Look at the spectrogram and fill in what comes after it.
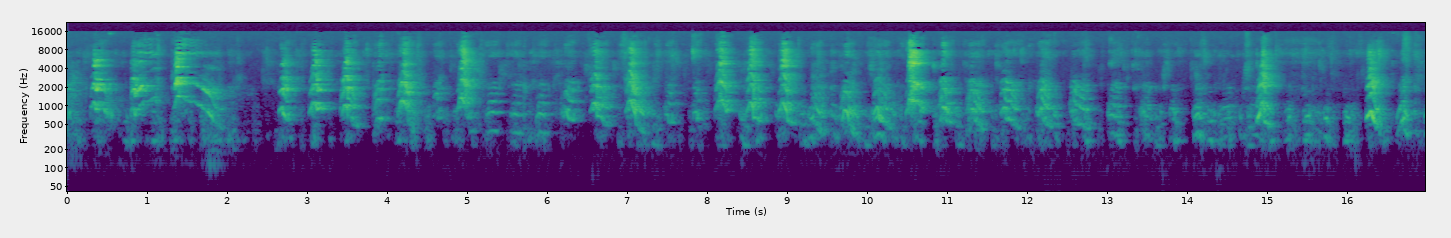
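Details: Several English Springer Spaniel puppies crowd their first quark mash, giving a busy chorus of short, high squeaks and yelps in quick, uneven succession inside a small room.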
